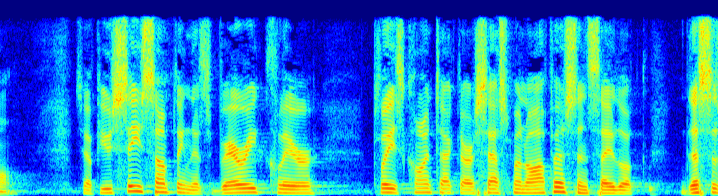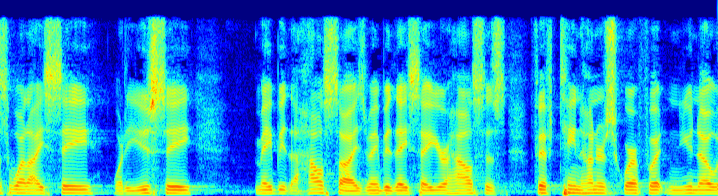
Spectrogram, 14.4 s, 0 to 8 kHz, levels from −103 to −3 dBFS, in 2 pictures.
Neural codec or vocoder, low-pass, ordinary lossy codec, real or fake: none; 7.2 kHz; MP3, 64 kbps; real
